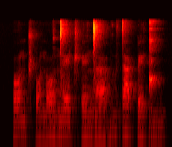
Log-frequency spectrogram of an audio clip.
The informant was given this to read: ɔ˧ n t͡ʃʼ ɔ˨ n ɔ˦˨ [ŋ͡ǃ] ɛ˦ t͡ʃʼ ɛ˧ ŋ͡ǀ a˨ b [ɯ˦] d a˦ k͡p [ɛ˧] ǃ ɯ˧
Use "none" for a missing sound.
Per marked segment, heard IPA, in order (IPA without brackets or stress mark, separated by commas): ŋ͡ǀ, ɯ˦, ɛ˧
